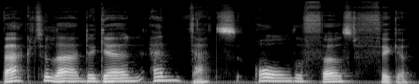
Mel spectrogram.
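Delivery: high, slow, sobbing turtle voice; a weepy sea creature struggling through tears; tearful Mock Turtle. Mock Turtle speaking to Alice, high and tearful.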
